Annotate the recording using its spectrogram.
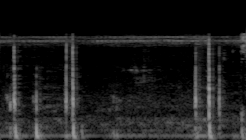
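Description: Stylus tapping on a tablet screen while handwriting: several short light clicks, irregularly spaced, over a faint steady high-pitched whine.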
